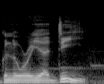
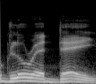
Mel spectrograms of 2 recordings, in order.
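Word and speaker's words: Gloria Dea: Uh, Gloria Metner, better known by her stage name of Gloria D. Uh, oh no. Gloria Day, that's how you pronounce it.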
